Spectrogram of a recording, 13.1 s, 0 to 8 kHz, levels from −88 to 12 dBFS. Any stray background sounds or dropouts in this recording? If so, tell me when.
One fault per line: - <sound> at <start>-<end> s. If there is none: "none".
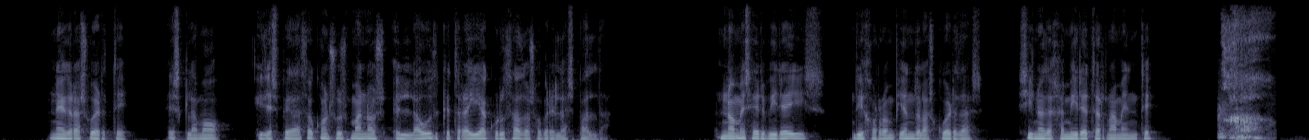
- throat clearing at 12.2-12.8 s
